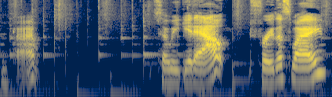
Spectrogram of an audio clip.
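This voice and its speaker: A woman's voice: lowish voice, animated, unhurried, gravelly, sharp tone, soft background music. A woman with a New Zealand accent playing a tabletop role-playing game, chatting casually partly in character.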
